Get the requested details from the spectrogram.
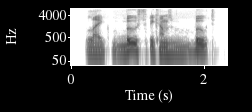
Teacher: francophones don't really say the th sound. It comes out as a hard T, like booth becomes boot.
